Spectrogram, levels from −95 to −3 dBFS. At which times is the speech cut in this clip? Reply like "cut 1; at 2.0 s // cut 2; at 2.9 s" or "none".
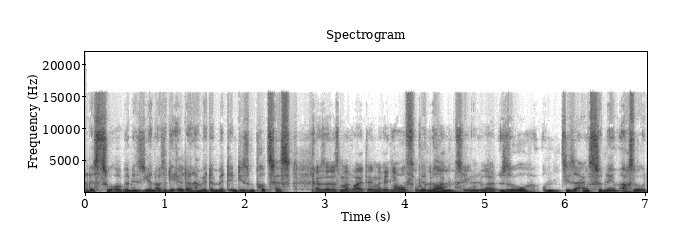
none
